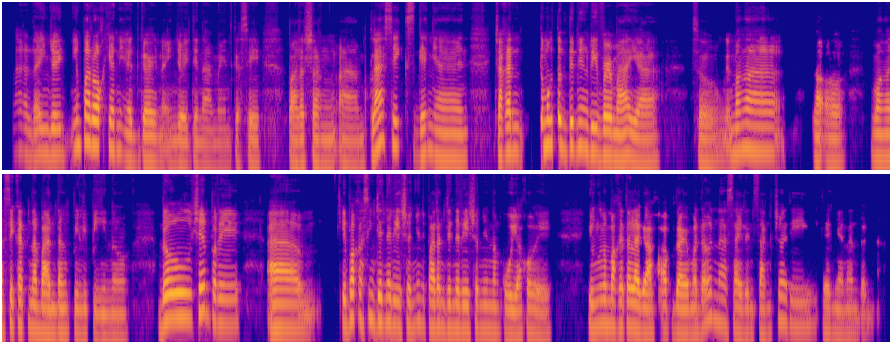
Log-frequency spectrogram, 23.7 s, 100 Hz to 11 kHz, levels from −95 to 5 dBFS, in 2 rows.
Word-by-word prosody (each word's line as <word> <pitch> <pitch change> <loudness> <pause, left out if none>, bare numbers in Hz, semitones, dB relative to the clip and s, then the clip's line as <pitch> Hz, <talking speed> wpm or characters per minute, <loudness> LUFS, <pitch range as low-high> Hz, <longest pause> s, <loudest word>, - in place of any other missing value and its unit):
Ah, 165 -1 -12
na-enjoy 160 +1 -3
yung 200 +2 -4
Parokya 195 -4 +5
ni 175 - -8
Edgar 130 -1 0
na-enjoy 110 0 -4
din 110 0 -8
namin. 105 0 -11
Kasi 115 +3 -6 0.3
para 115 +1 -1
siyang, 120 0 -5
um, 110 -1 -6
classics, 200 +3 +1
ganyan. 140 -3 -2 0.4
Tsaka 170 +2 +4 0.2
tumugtog 205 -1 +4
din 190 -1 +2
yung 175 - -5
Rivermaya. 140 -6 +3 0.5
So, - - -5
yung 165 - -5
mga 180 +2 +2 0.8
oo, 120 -1 -1 0.4
mga 140 0 +1
sikat 155 +3 0
na 140 -2 0
bandang 130 0 +2
Pilipino. 110 -4 -7 0.4
Though 195 +2 +7
syempre, 180 -7 0 0.3
um, 145 - +3 0.3
iba 180 +4 +4
kasing 190 0 -5
generation 160 -3 0
yun, 170 - -9
eh, - - -23
parang 150 0 +3
generation 140 -1 -2
yun 140 - -6
ng 135 -1 -7
kuya 125 -1 0
ko, 65 -2 -2
eh. - - -7 0.5
Yung 145 +1 -4
lumaki 160 -1 +2
talaga 145 -3 +6
ako 140 0 -2
Up - - -35
Dharma 125 -1 +3
Down 185 0 -2
na 165 -5 -7
Silent 130 -2 -3
Sanctuary, 135 - -7
ganyan 65 -2 -7
nandun 60 0 -12
na. - - -29
145 Hz, 145 wpm, -23 LUFS, 125-170 Hz, 0.8 s, Though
